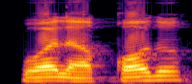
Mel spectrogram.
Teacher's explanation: قاف کو موٹا کرنا ہے، دال ساکن ہے، دال کے اوپر جزم ہے، قلقلہ کریں گے دال پر۔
